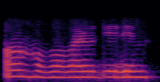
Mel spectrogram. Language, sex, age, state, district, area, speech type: Assamese, female, 30-45, Assam, Morigaon, rural, conversation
